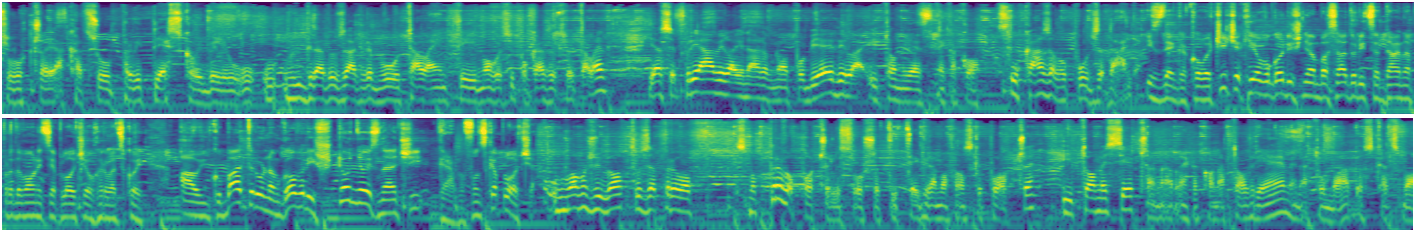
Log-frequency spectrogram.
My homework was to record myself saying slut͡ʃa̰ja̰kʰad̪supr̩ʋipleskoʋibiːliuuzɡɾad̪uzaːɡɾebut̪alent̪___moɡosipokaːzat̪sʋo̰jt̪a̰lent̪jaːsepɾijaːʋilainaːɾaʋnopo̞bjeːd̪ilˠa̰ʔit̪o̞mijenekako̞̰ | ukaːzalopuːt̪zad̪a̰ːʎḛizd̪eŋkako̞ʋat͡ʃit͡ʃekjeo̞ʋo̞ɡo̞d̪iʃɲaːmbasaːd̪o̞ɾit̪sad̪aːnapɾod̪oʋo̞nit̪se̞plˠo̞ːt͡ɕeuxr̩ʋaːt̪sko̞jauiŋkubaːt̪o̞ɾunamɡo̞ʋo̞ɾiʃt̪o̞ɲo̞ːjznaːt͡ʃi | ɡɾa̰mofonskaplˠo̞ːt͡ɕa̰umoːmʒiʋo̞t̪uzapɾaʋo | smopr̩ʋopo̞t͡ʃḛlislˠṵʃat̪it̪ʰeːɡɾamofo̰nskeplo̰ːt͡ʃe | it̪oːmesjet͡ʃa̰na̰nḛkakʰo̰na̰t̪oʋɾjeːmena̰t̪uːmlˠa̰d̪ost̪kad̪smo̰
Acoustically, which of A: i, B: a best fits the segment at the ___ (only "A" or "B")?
A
